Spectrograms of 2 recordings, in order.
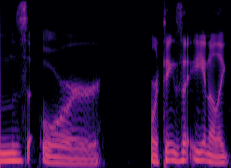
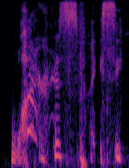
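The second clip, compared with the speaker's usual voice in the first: laughing; 12 semitones higher than usual. Real, not acted. Laughing at a chat remark.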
